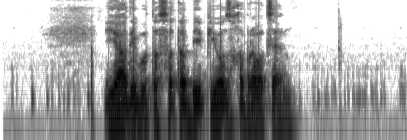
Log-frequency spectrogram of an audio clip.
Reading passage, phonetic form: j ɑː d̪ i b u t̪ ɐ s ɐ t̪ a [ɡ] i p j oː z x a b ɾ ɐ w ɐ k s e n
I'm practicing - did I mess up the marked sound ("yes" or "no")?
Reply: yes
